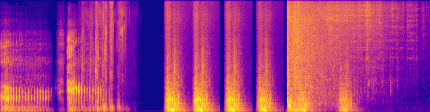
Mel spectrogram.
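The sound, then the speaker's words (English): A deep roar rises, then four heavy crashing impacts in quick succession, followed by a loud burst of shattering glass that tinkles and scatters as it fades away, as someone smashes up through a glass ceiling. “No, I'm going to smash through the ceiling.”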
